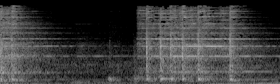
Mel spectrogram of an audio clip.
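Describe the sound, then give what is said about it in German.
A steamship's brass engine order telegraph with a lever, used to signal from the bridge to the engine room, rings in a bright, metallic clatter, pauses briefly, then bursts into a louder run of rapid repeated dings with a sustained high ring. “steht ein Maschinentelegraph, wie ihn jedes Dampfschiff hatte.”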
